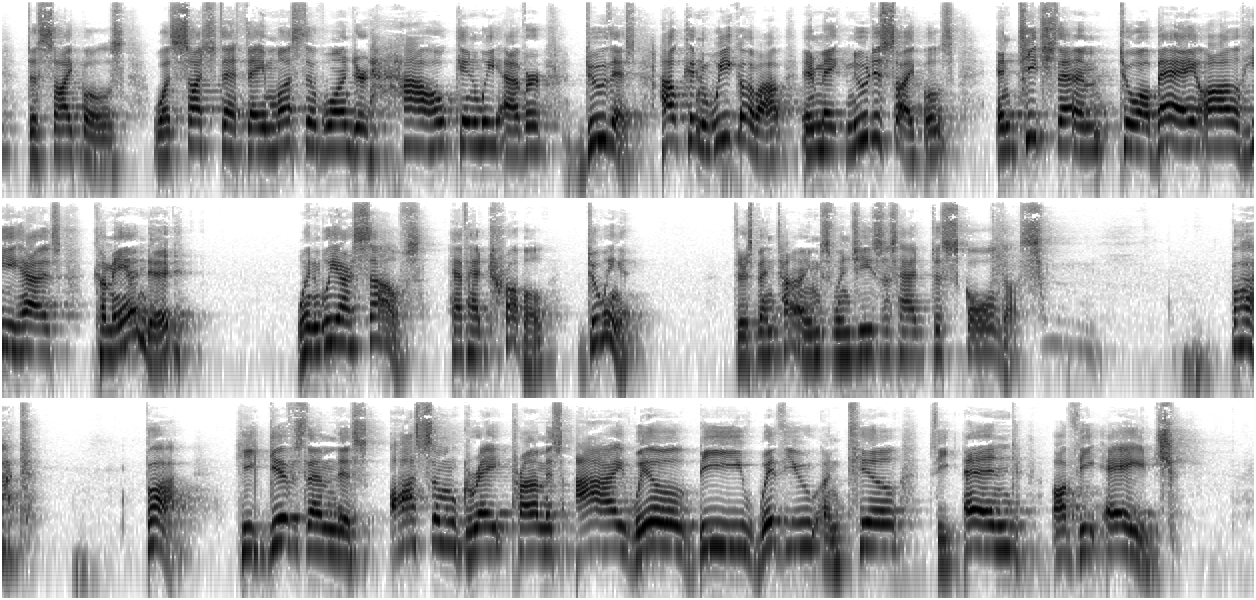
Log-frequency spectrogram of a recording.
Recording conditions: large echoing room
